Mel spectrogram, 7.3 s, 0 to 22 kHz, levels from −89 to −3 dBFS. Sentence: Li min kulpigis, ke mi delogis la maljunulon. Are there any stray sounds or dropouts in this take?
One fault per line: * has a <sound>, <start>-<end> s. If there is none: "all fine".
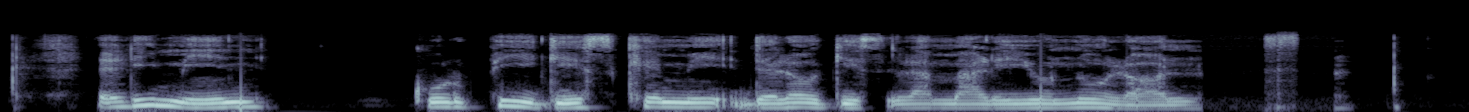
* has a laugh, 6.3-6.5 s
